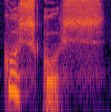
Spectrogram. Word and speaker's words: couscous: Simply couscous. – Hey! – Oh, he's saying the second S.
